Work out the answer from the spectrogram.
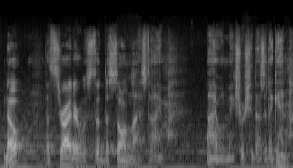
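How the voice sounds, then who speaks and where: A man playing a gruff, steadfast veteran ally in a game, with a rallying way of talking. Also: rumbling low, very animated, moderate pace, fairly bright tone, full character voice. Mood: gruff resolve. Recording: faint music behind.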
